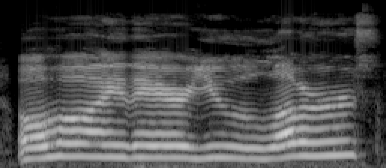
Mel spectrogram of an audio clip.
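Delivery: hailing the crew, stretched out; pirate hail. Acted. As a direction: call out slowly like a stage pirate.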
